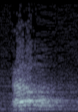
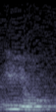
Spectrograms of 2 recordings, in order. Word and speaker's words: El: However, the name El, which is mispronounced as eel, like Farad was mispronounced,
